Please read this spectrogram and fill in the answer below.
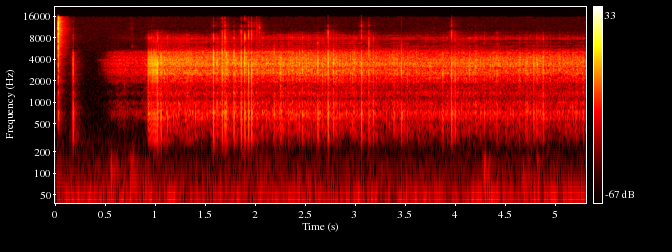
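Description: RunningSnail MD-090 emergency radio's speaker hissing with AM-band static and crackle, tuned at the bottom of the AM band. A click comes at the start, and the hiss comes up about a second in.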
